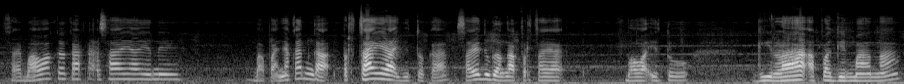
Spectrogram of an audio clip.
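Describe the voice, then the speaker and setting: A woman's voice: measured pace, creaky, slight background noise. Middle-aged woman telling a story. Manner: quotes others with raised pitch, trails off softly. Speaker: guest telling her story. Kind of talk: casual spoken storytelling.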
